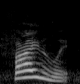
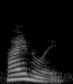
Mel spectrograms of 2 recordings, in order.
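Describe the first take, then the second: First: Higher, louder Finally; elated Finally. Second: Said in the usual way. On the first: Acted. Yuri alone with the player at last, a higher, louder Finally. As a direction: let the relief burst out.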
